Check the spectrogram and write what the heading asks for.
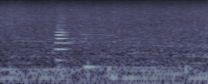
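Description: A steady low engine drone with one short horn toot about half a second in.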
